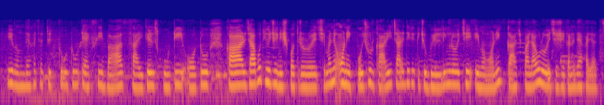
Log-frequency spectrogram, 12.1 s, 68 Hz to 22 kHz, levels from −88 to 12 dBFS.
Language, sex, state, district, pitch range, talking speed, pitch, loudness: Bengali, female, West Bengal, Malda, 190-220 Hz, 140 wpm, 205 Hz, -18 LUFS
